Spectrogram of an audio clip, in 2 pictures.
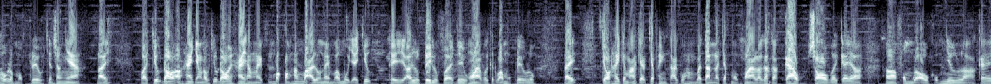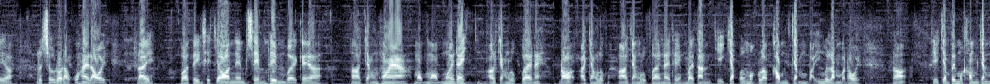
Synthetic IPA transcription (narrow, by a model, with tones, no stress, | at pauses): t̪ʰu˨˦laː˨˩mo˨˩t̚ɗi˨˩əwt͡ɕe˧nsaː˧ŋɲaː˨˩ | ɗə˨˦j | vaː˨˩t͡ɕɨ˦˥ək̚ɗɔ˨˦ʔəː˧˩ɦaː˧jt͡ɕa̰˧˩ŋɗə˨˦wt͡ɕɨ˦˥ək̚ɗɔ˨˦t̪ʰi˨˩ɦaː˧jt̪ʰə˨˩ŋna˨˩jkʊ̰˧˥ŋ͡mɓə˦˥t̚va˧nt̪ʰə˨˦nɓa̰ː˧˨jlu˧ənʔɛ˧mʔəː˧˩mu˨˩əjza̰˧˩jt͡ɕɨ˦˥ək̚t̪ʰi˨˩ʔəː˧˩lɨ˨˩k̚ɗi˧lɨ˨˩k̚ve˨˩ɗi˨˩əwhwaː˨˩vəː˨˦kə˦˥kwaː˧˩mo˨˩t̚ɗi˨˩əwlu˧ən | ɗə˨˦j | t͡ɕɔ˧t̪ʰə˨˦jkaː˨˦jma̰ː˧˥kɛ˨˩wt͡ɕa˦˥p̚hḭ˧˨ənt̪a̰˧˨ku˧˩əɦa˨˩ŋɓa̰ː˧˨t̪a˨˩ŋlaː˨˩t͡ɕa˦˥p̚mo˨˩t̚hwaː˨˩laː˨˩ɣa˦˥k̚laː˨˩kaː˧wsɔ˧vəː˨˦jkaː˨˦jʔː | ʔːfa˧wŋ͡mɗo̰˧˨kʊ̰˧˥ŋ͡mɲɨ˧laː˨˩kaː˨˦j | lï˨˩k̟̚sɨ̰˧˨ɗo˨˦jɗə˨˩wk͡p̚ku˧˩əɦaː˧jɗo̰˧˨j | ɗə˨˦j | vaː˨˩t̪i˨˦əŋsɛ̰˧˥t͡ɕɔ˧ʔa˧nʔɛ˧msɛ˧mt̪ʰi˧mve˨˩kaː˨˦j | ʔt͡ɕa̰˧˨ŋɦwaː˨˩mo˨˩t̚mo˨˩t̚məː˨˦jɗə˧jʔəː˧˩t͡ɕa̰˧˨ŋlɨ˨˩ək̚ve˨˩na˨˩j | ɗɔ˨˦ʔəː˧˩t͡ɕa̰˧˨ŋlɨ˨˩k̚ʔəː˧˩t͡ɕa̰˧˨ŋlɨ˨˩k̚ve˨˩na˨˩jt̪ʰi˨˩ha˨˩ŋɓaː˧jt̪a˨˩ŋ̟t͡ɕi˧˩t͡ɕp̚ʔəː˧˦mɨ˦˥k̚laː˨˩xə˧wŋ͡mt͡ɕa˨˦mɓa̰˧˩jmɨ˧əjla˧mːaː˨˩t̪ʰo˧j | ɗɔ˨˦ | t͡ɕḭ˧˩t͡ɕa˦˥p̚faː˨˦mɨ˦˥k̚xə˧wŋ͡mt͡ɕa˨˦m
